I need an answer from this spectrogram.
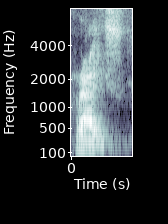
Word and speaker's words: Rice: se menciona la r y el segundo apellido rice Rise en e para mencionarlo en español sería Rise pero rice para mencionarlo digamos más correctamente John r Rise Como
